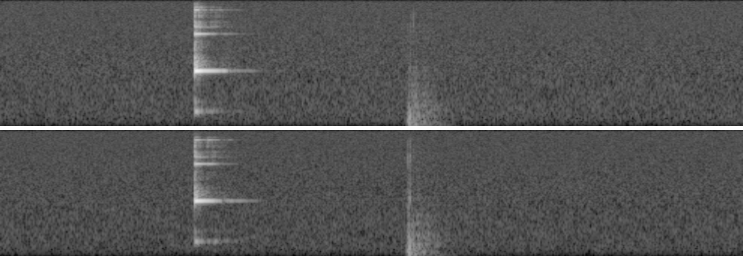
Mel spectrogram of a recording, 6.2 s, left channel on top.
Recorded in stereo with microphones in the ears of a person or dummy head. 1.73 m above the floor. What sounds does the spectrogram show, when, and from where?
1.6 s a bell: 20° left (ahead or behind), 1.4 m
3.4 s a thud: 65° right (ahead or behind), 5.5 m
